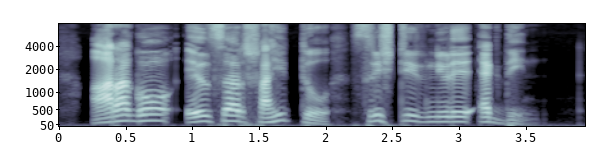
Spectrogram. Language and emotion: Bengali, neutral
